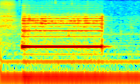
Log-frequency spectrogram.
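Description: An outgoing phone call ringing unanswered: a single steady ringback tone at one pitch, lasting about a second, faint and alone, followed by quiet.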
